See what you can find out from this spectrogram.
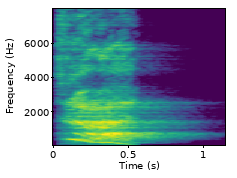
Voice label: Pain Soldier Sword Agent Male; Battle; Sinecure Melee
